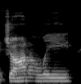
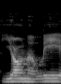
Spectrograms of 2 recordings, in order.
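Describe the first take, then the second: First: The name begins with a 'j' sound. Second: The name begins with a 'y' sound. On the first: The speaker calls it wrong. "so that people don't say [name]" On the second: The speaker calls it right. "to pronounce it the way it's supposed to be pronounced in Swedish"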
